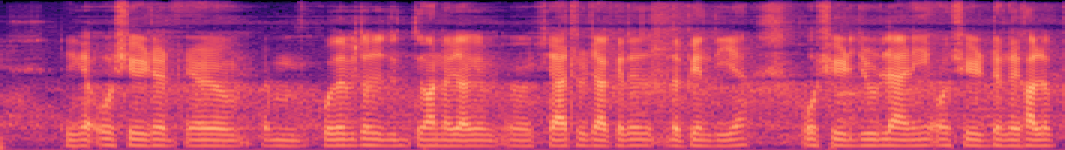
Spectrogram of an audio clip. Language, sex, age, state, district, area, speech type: Dogri, male, 18-30, Jammu and Kashmir, Jammu, rural, spontaneous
